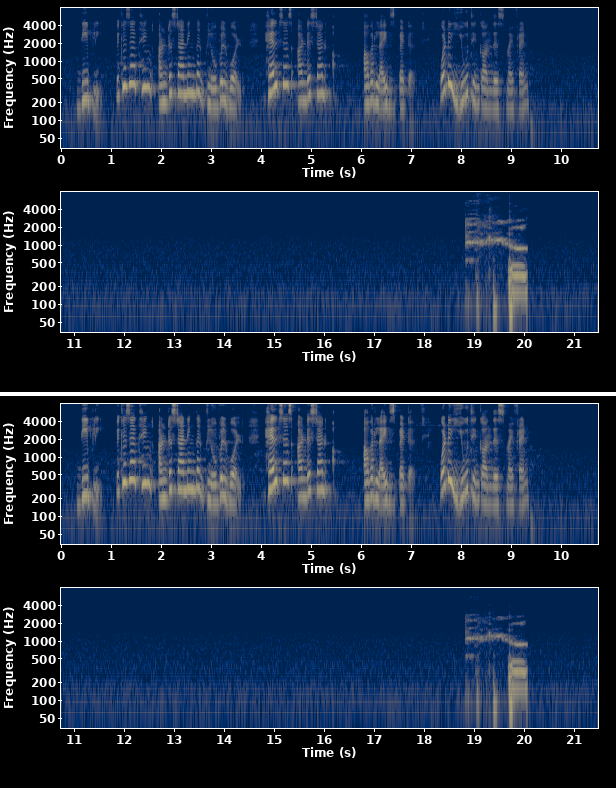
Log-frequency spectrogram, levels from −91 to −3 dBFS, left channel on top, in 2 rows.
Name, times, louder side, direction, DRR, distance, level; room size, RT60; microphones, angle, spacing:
voice 1, 0.3-0.8 1.1-5.4 6.1-7.1 7.6-9.4, right 5 dB, 50° right, 1.4 m, -38 dB
voice 2, 18.8-20.1, left 2 dB, 85° left, 3.2 m, -41 dB
head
